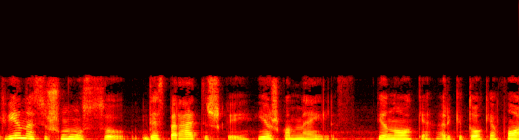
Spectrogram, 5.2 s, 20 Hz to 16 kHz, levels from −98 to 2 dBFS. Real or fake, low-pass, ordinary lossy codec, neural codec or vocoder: real; 7.2 kHz; MP3, 48 kbps; none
